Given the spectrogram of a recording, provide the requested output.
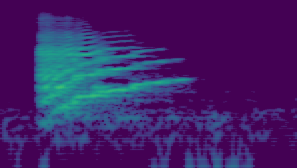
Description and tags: Door Squeak
Door, Squeak, Squeaking, Old, Creak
